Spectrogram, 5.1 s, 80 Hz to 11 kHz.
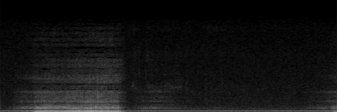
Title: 🐽 本日のイビキ / Snoring Sleep Sound 2025/02/25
